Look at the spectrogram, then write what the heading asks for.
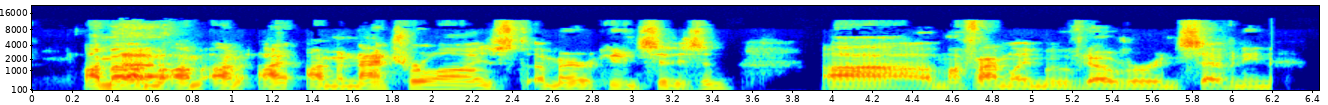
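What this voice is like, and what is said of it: British English accent. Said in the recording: “you are British. You are not putting on an accent.”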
